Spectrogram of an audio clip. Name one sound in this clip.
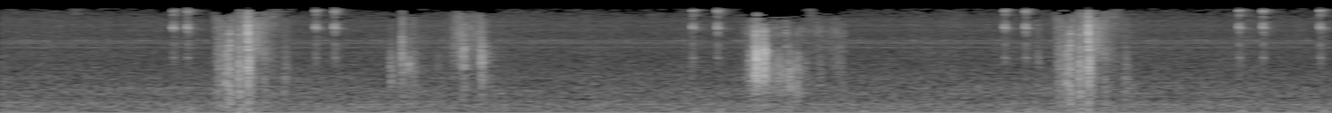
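Paper pages of a notebook flip over several times.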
